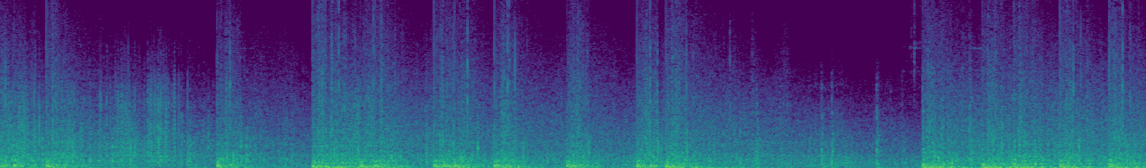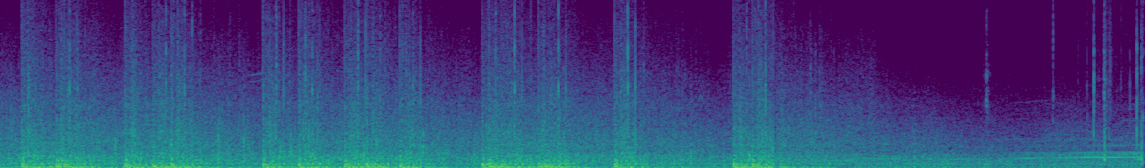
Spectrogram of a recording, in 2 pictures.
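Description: Aerial fireworks finale: a dense, rapid barrage of shell bursts and booms, with a short lull about six seconds in, thinning out and dying away about fifteen seconds in.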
